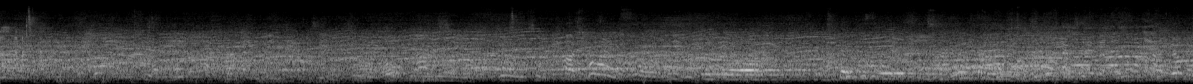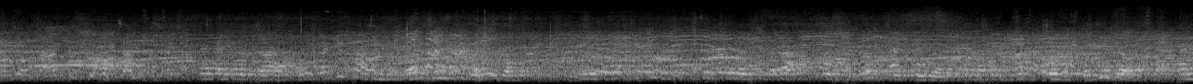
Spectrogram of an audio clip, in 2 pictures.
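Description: A crowd of spectators chatters and calls out in open stands outdoors.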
